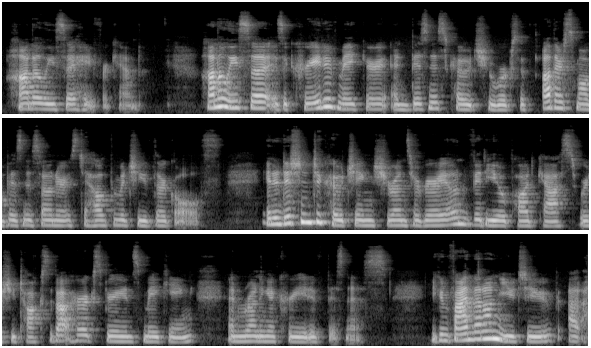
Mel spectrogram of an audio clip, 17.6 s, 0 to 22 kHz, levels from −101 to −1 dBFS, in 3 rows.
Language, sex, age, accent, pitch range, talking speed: English, female, 20-39, American, 180-225 Hz, 185 wpm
